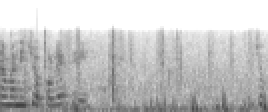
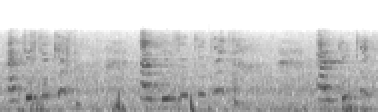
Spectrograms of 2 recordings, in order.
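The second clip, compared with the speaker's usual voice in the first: very high, soft cooing chu chu; cooing call; 10 semitones higher, 7 dB quieter, much faster than usual. Real, not acted. Cooing to the little one in a very high soft voice. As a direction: coo up high and soft like calling a pet.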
